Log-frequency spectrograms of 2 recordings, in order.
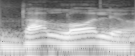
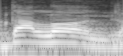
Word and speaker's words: Dall'Olio: nosso colega, companheiro Leandro Dall'Olio. É bem italiano esse Dall'Olio, né? Totalmente. Eu pronunciei certo? Isso, Dall'Olio. Dall'Olio.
